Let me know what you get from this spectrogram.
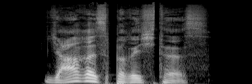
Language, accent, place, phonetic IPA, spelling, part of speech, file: German, Germany, Berlin, [ˈjaːʁəsbəˌʁɪçtəs], Jahresberichtes, noun, De-Jahresberichtes.ogg
- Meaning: genitive singular of Jahresbericht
